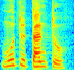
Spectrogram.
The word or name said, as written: Muto Tanto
